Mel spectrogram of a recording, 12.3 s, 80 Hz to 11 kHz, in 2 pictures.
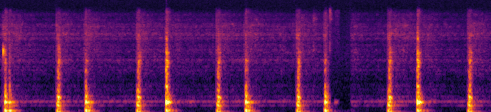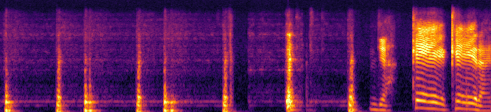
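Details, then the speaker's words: Heartbeat at about 60 a minute with a faint steady hum and a small extra sound just after the second heart sound: split S2 (diastolic splitting), played as a teaching recording. "Podría ser desdoblamiento en síol. M. M. Desdoblamiento diastólico. Exacto. Desdoblamiento diólico o del segundo ruido."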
